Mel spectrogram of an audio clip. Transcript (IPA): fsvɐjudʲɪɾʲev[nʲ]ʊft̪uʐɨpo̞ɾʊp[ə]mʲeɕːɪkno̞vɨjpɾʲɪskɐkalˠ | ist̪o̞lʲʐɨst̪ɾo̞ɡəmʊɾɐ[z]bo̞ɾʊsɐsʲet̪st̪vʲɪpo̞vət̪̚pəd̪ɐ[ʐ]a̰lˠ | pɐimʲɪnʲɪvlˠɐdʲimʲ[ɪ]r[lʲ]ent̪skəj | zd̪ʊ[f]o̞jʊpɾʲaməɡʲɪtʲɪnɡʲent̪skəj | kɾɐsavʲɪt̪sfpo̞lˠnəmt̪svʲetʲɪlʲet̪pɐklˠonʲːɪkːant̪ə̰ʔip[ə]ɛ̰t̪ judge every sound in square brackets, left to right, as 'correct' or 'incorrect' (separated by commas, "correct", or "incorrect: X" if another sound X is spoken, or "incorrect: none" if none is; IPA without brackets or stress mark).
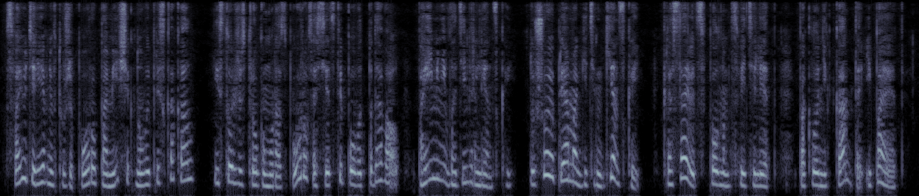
correct, incorrect: ɐ, correct, incorrect: v, correct, correct, incorrect: ʂ, incorrect: ɐ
